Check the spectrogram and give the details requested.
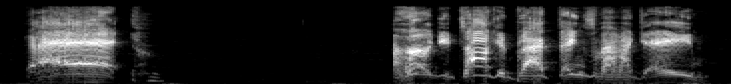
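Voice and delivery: ragged, loud, rough, swooping scream. Voicing Captain Toad after apologizing to him: Captain Toad screaming. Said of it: "he's screaming at me".

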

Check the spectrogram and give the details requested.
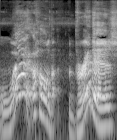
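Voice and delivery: stunned disbelief.

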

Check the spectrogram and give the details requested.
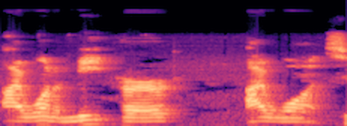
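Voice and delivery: ordinary talk

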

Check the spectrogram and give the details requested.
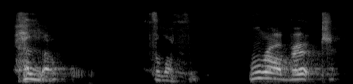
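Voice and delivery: muffled robotic voice. Reading a story, a spider bot pinned under a character's foot speaks: muffled robotic voice. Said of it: "came a muffled robotic voice".

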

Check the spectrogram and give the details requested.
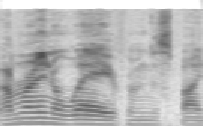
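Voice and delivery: normal talking voice

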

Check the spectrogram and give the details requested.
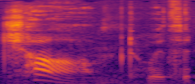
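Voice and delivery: ordinary delivery

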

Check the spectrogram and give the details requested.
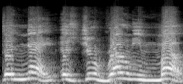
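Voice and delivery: slow, emphatic, loud, drawn-out shout. A brother answering his sister who called him by a nickname: shouting. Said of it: "I shouted".

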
